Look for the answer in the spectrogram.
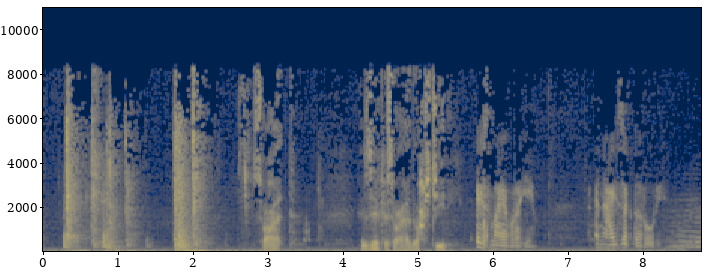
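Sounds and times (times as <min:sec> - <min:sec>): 
door being closed: 0:00.3 - 0:02.4
speech: 0:02.9 - 0:03.4, 0:04.2 - 0:06.7, 0:07.4 - 0:08.3.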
